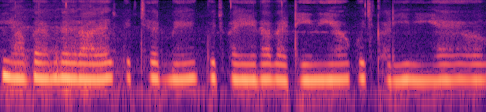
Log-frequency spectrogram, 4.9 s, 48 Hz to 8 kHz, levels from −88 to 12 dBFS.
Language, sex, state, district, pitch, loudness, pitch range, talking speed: Hindi, female, Delhi, New Delhi, 215 Hz, -14 LUFS, 210-225 Hz, 210 wpm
